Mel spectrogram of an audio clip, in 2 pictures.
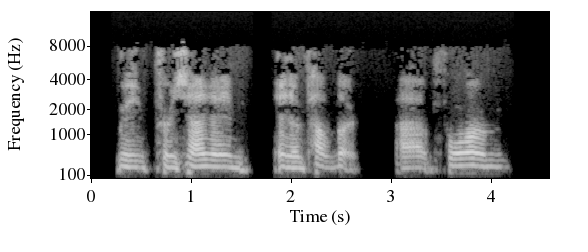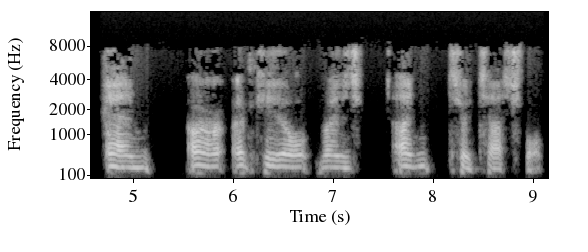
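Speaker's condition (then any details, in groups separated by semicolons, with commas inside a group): Head and neck cancer; five-time survivor, surgery, radiation, years of toxic chemotherapy, about 2.5 years intense treatment; severe dysphagia from surgery, radiation and chemotherapy effects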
